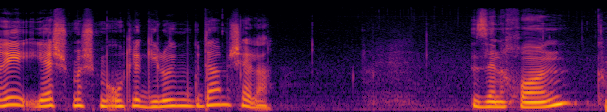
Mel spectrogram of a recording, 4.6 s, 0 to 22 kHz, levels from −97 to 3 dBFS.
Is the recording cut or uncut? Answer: uncut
